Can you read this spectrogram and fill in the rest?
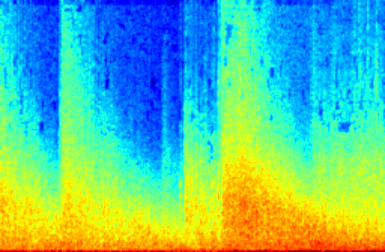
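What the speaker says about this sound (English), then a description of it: "They're shooting at us! You lost a unit. Incoming fire!" Heavy artillery and gunfire in the real-time strategy game World in Conflict: a loud, continuous barrage of booms and rumbling blasts, dense and unbroken, swelling louder toward the end.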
